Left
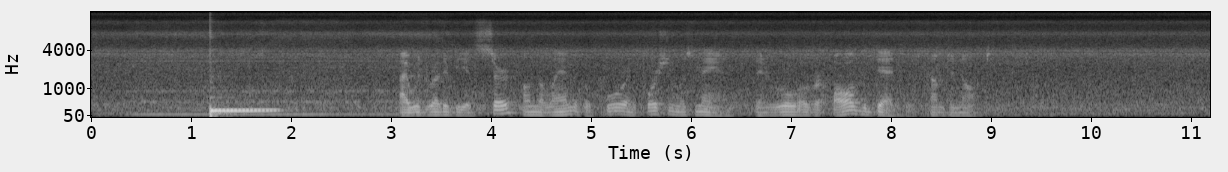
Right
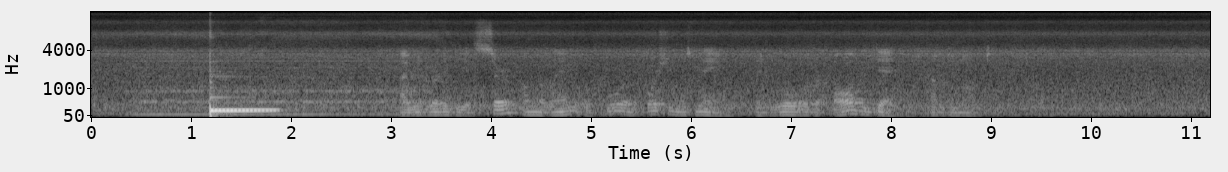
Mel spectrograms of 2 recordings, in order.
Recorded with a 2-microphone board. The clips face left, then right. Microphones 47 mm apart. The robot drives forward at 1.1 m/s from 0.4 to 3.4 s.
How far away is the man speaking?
About 0.5 m.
